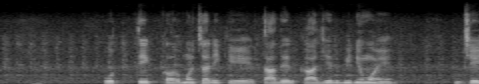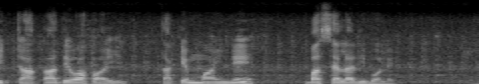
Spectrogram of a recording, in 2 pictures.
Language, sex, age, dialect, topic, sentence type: Bengali, male, 36-40, Western, banking, statement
